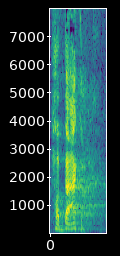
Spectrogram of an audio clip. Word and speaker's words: Habakkuk: Let's say it together, Habakkuk.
